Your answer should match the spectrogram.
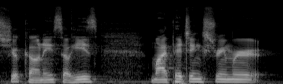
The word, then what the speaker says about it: Cecconi: I pronounced it wrong. I think I said Cecconi on the on the last episode, but it's Cecconi.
